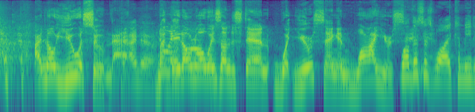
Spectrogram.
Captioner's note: laughter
